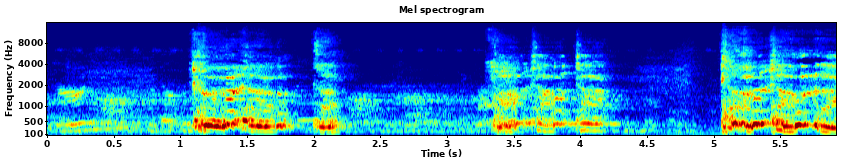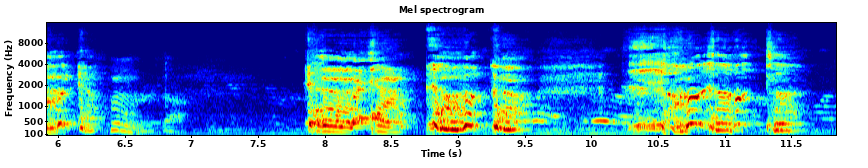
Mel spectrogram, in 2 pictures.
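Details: Adult woman smoker with a deep, congested, harsh barking cough, coughing repeatedly in a small room.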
